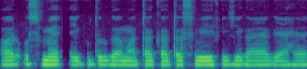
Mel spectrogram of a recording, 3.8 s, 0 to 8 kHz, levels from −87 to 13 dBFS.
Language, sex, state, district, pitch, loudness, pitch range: Hindi, male, Jharkhand, Deoghar, 130 Hz, -16 LUFS, 130-135 Hz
